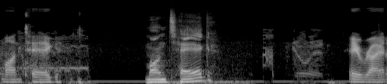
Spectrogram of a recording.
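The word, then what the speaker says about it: Montague: Hey, Ryan, I'm being told it's pronounced Montag. Montag? Hey, Ryan, I'm being told it's pronounced Montag.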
